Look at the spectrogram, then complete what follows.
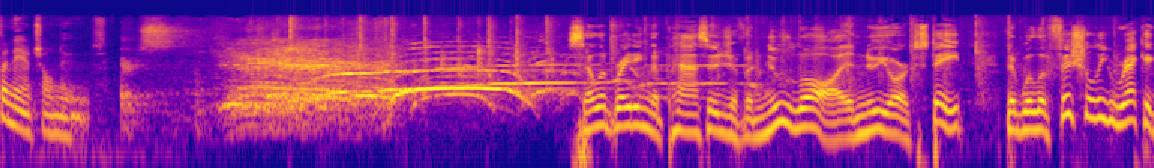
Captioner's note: cheering and applause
